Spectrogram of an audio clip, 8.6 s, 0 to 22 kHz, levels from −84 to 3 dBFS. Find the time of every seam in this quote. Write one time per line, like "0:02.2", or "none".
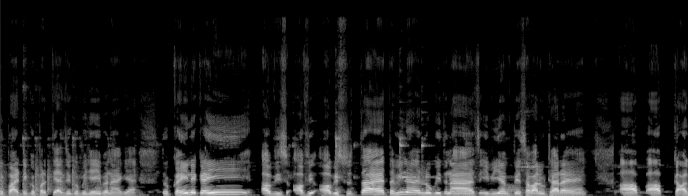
0:07.6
